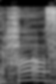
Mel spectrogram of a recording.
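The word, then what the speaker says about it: half: जैसे देखिए would, L से पहले क्या है, यू है तो यहाँ पे साइलेंट हो गया। शुड में काफ है, हाफ है, सॉलम है, टॉक है, यॉक है।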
